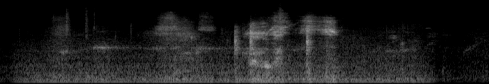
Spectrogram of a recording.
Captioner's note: children whispering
